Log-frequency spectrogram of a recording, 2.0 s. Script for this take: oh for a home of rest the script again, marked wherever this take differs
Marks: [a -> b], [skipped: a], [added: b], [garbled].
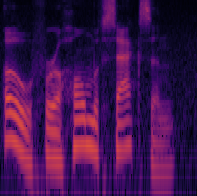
oh for a home of [rest -> saxon]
